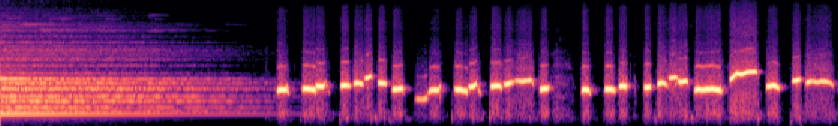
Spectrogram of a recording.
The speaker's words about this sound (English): is that you whistling in the dark here?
